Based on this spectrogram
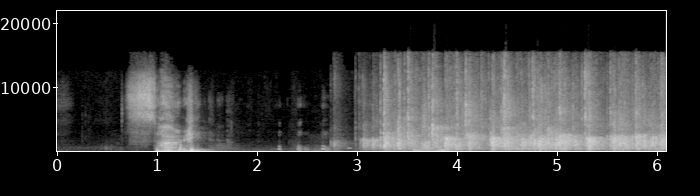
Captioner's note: panelists applauding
